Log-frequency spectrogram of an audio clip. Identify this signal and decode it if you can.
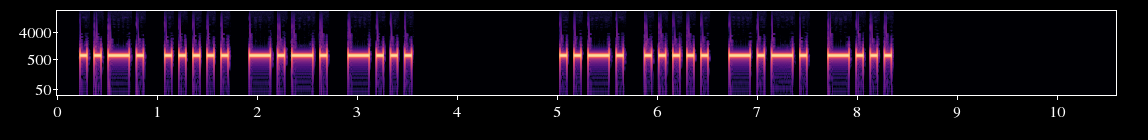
Morse code, heard as a keyed tone, about 17 wpm, 700 Hz. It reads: F5CB F5CB
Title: DXCC-100 Call Signs - 4 Characters - Repeated 2x - 17wpm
